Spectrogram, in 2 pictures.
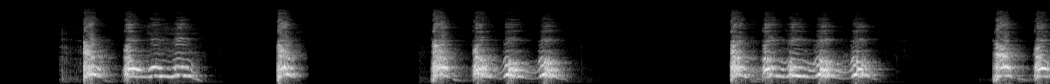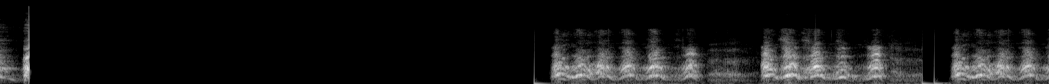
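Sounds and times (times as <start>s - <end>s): dog barking: 0.7s - 2.2s, 2.8s - 3.1s, 4.3s - 5.8s, 7.3s - 9.0s, 9.9s - 10.8s, 16.0s - 20.9s.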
